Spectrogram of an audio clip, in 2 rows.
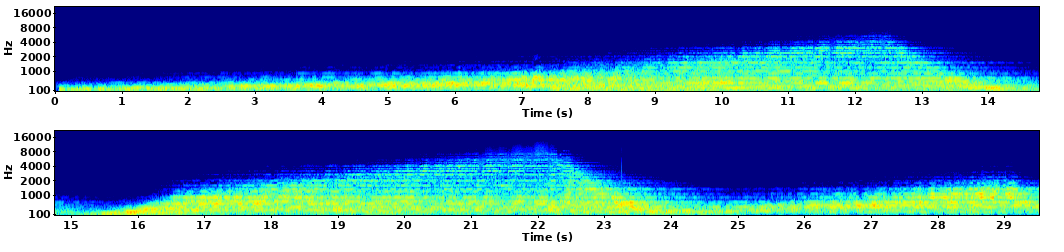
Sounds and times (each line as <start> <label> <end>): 1.0 pad sequenced with a chord 29.5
